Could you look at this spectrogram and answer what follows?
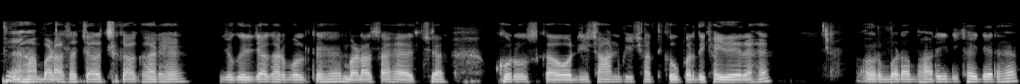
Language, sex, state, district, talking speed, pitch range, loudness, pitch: Hindi, male, Chhattisgarh, Sarguja, 200 wpm, 115-120 Hz, -16 LUFS, 115 Hz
